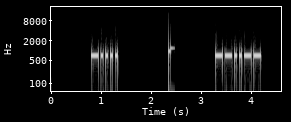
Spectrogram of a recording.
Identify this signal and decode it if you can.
Morse code, heard as a keyed tone, about 25 wpm, 700 Hz. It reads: 6 ,
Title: Single Character (Letter:Number:Punctuation:Prosign) Alt 25wpm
